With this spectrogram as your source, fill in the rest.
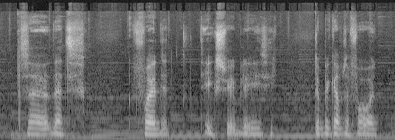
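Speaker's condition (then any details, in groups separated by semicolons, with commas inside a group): Motor neurone disease; occupational therapy with equipment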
